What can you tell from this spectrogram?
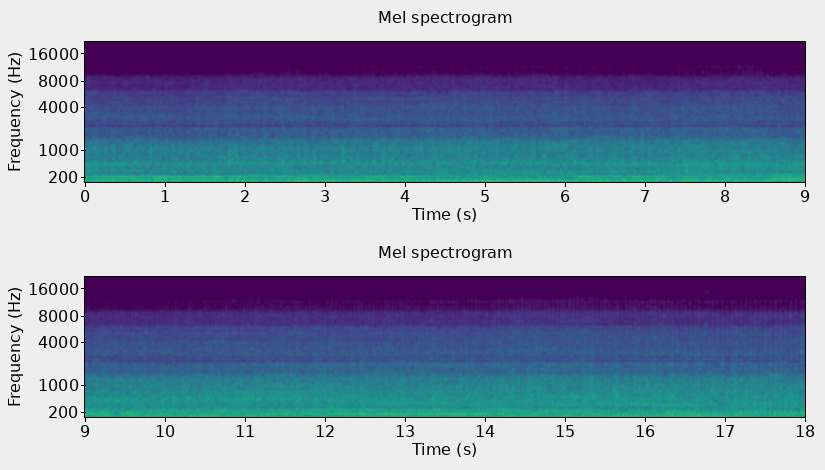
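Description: First-generation Dodge pickup's engine running steadily under load as the truck pulls a weight-transfer sled, holding a fairly constant pitch.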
